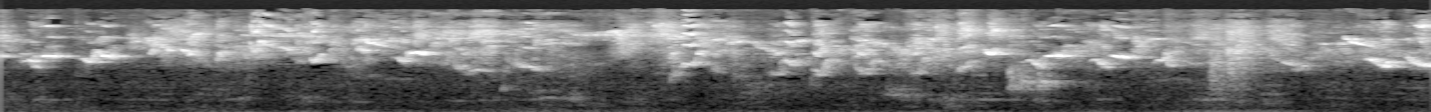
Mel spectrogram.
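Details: Captive social sparrows chirp quickly and irregularly, about three or four short notes a second, forming a bright, scratchy twittering with a few lower chips mixed in.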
